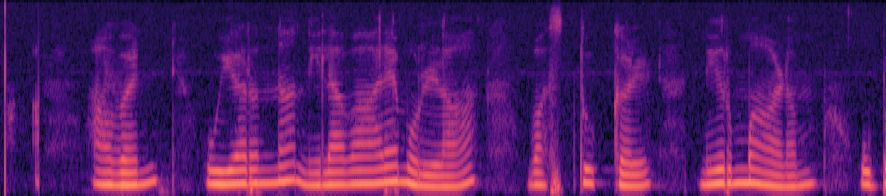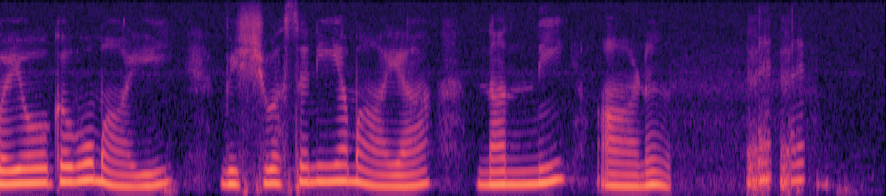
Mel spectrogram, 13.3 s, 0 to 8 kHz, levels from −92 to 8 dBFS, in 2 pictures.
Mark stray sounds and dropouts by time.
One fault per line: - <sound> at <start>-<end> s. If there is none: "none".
- laugh at 12.3-12.7 s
